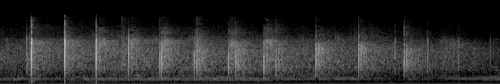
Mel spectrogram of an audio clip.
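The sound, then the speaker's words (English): An audience at a morning church service claps together for God in a steady, even rhythm, about fifteen sharp claps over five seconds, with a low constant hum underneath and no talking. “Let's give him a big hand clap this morning.”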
